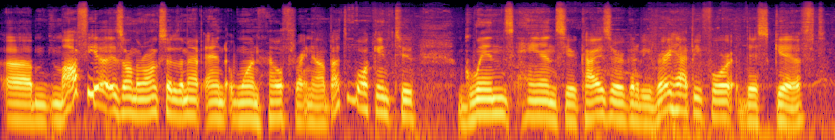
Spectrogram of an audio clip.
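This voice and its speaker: Excitable male esports play-by-play caster. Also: mid-range voice. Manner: rapid play-by-play, jokey banter, rises excitedly in big moments. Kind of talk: live game commentary.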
